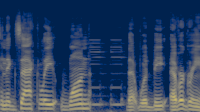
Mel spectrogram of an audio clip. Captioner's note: buzzer dings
